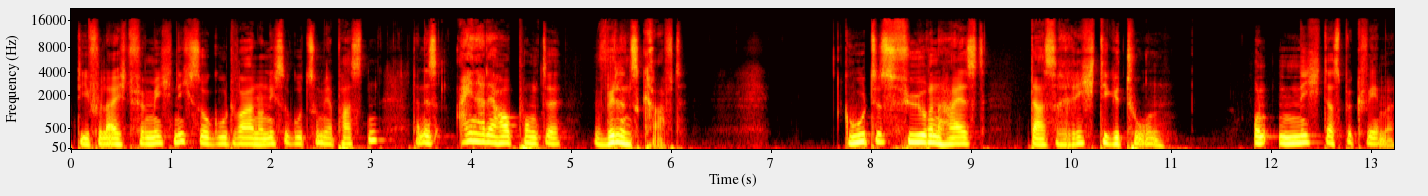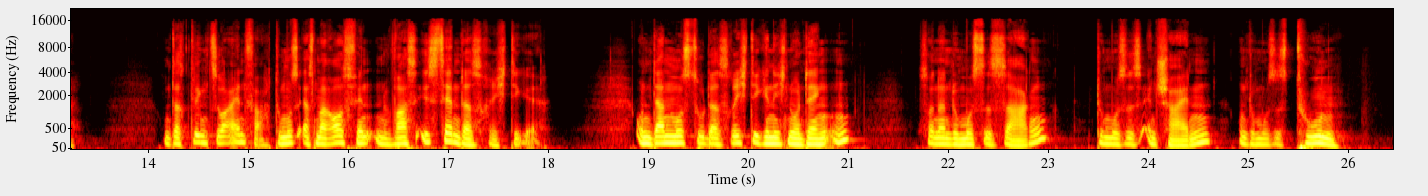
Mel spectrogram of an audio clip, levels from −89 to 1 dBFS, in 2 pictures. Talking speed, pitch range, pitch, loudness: 155 wpm, 125-155 Hz, 140 Hz, -20 LUFS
